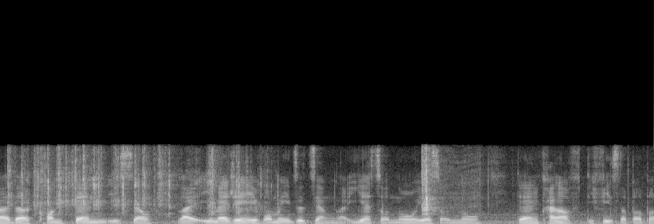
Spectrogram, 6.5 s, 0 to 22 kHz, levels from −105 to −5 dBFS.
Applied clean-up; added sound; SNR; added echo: none; Fire; 13 dB; none.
